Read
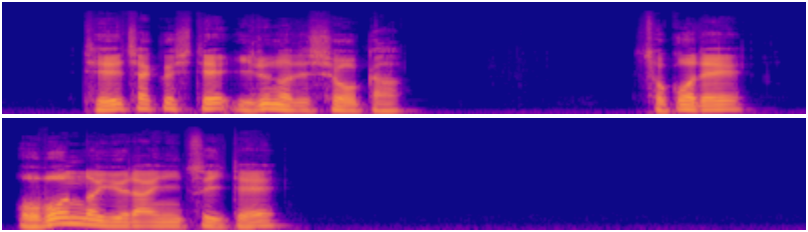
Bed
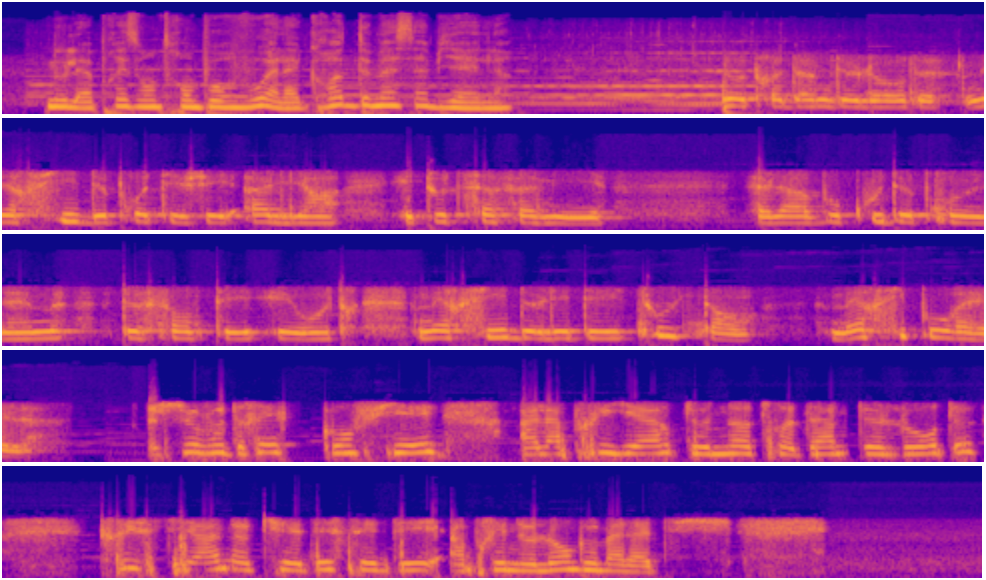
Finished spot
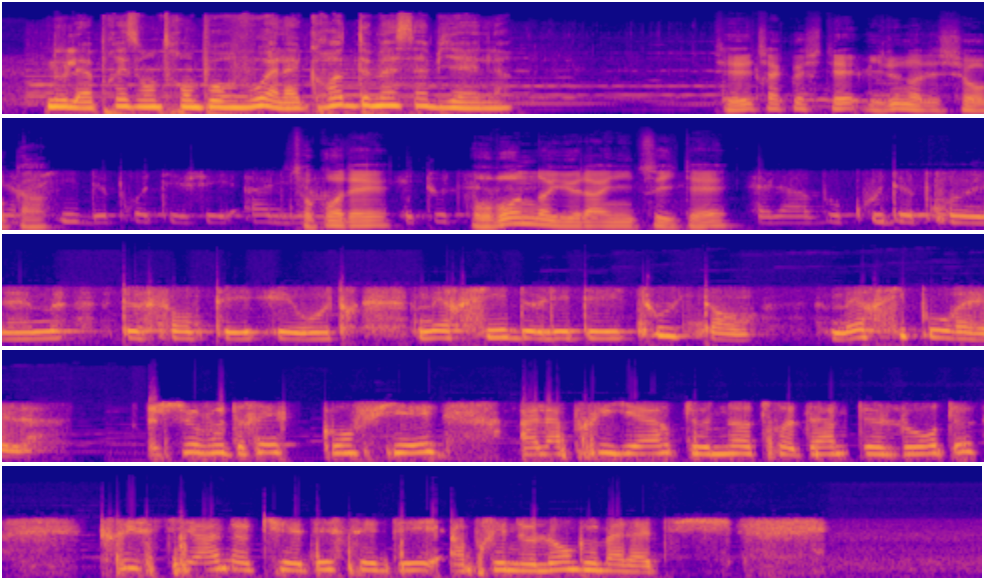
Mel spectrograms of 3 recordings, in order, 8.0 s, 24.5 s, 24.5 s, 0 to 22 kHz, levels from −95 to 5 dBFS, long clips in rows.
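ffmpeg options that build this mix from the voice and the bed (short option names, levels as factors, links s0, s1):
-filter_complex "[0:a]adelay=3150,volume=0.631[s0];[1:a]volume=8.91,afade=t=out:st=2.13:d=0.83:silence=0.0841395,afade=t=in:st=9.03:d=1.29:silence=0.112202[s1];[s0][s1]amix=inputs=2:normalize=0"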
